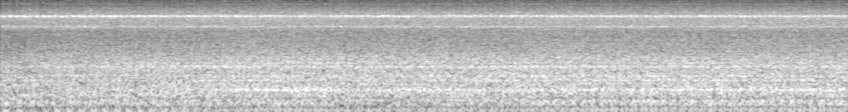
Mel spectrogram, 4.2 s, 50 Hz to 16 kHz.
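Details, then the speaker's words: Chinese 150cc scooter (157 engine) after piston and valve replacement for zero compression, running without air filter fitted: steady, even buzzy single-cylinder idle with no knocks or misfires, judged to run well. "Я думаю що непогано працює"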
